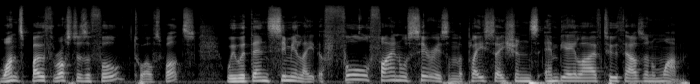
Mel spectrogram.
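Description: On a very clean recording with a silent background, a man with an Essex accent speaks at a moderate pace in a fairly high pitch. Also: ordinary pitch variation. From England, Essex. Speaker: podcast co-host. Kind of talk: casual chat. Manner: animated.

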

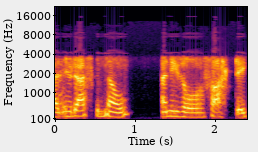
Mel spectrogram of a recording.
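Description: Here a woman speaks with a Cork accent. Her pace is moderate. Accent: Cork Irish. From rural Ireland, County Cork area. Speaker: bereaved mother. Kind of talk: radio phone-in testimony.

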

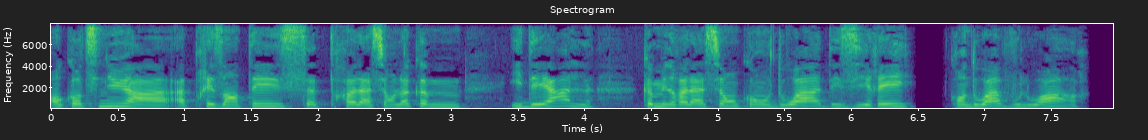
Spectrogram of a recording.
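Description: A woman's plain, everyday voice, fairly high in pitch, at a fairly slow pace with fairly even intonation and very even loudness, on a very clean recording with a silent background. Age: 50s. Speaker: professor of feminist studies. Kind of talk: interview.

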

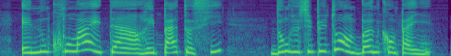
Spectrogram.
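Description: Speaking fairly slowly with lively intonation, a woman sounds dry and close with no echo. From New York, US. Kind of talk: podcast interview.

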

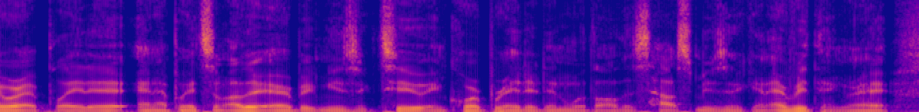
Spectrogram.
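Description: This man has an American accent, and the recording is very clean with a silent background. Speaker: DJ and content creator. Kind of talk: casual interview chat.

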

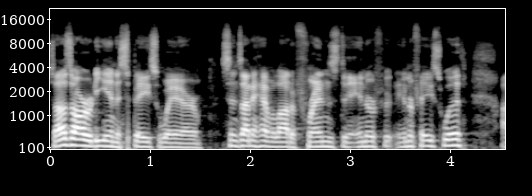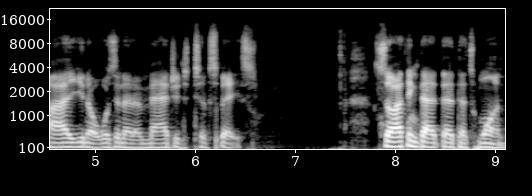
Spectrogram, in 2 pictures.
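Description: A man with an American accent talks at a fairly quick pace in a normal speaking voice, with medium pitch and fairly even intonation. The recording is very clean, with a silent background. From New Jersey, inner city. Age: 30s. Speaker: podcaster and game master. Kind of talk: casual chat.

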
